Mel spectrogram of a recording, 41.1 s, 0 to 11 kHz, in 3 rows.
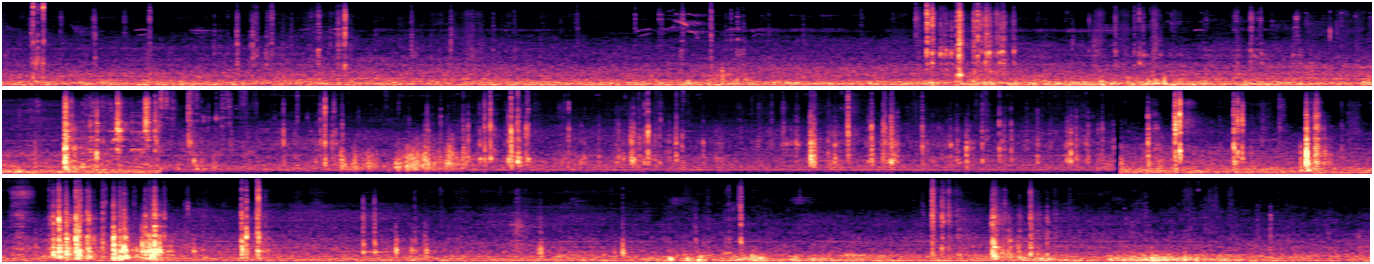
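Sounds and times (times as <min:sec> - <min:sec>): plastic toy parts clicking and knocking: 0:00.2 - 0:04.6, 0:06.4 - 0:13.1.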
